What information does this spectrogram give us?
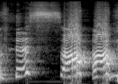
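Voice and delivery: high, loud mock complaint, breaking into laughter; mock Ashley wail. Imitating Ashley dodging the knights, high mock wail. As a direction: wail it like a fed-up game heroine. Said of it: "you can just hear her go".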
